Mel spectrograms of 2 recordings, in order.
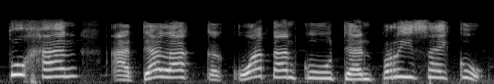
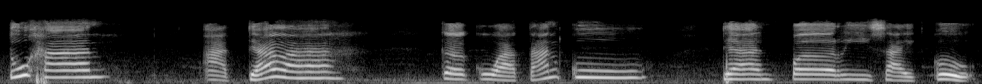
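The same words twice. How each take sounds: First: The sentence is spoken at moderate speed. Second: The sentence is spoken slowly. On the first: "Sekarang agak lebih cepat" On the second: "Pelan-pelan dulu ya"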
